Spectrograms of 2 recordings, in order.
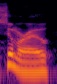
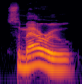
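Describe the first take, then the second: First: The stress is not on the second syllable. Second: The stress is on the second syllable. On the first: The speaker calls it wrong. "I've been saying Sumeru, but no" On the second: The speaker calls it right. "second syllable stress"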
